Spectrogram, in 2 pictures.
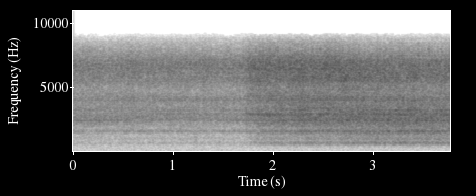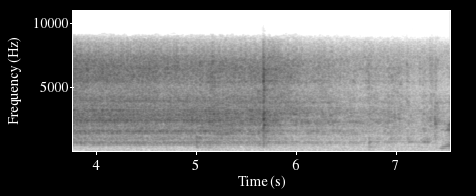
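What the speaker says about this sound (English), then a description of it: "I'm going to deglaze this with, I don't know, probably close to half a cup of white wine" Half a cup of white wine hits a hot pan and sizzles loudly, a steady hiss that swells after a couple of seconds, with a faint clink partway through. No voices are heard.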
